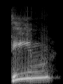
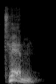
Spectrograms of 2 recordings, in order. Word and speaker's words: Tim: So, team, it's not team, it's Tim. Tim. Tim Burton, como si fuera una E.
